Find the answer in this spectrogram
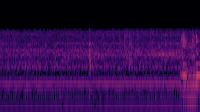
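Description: Omega masticating juicer's motor running with a steady hum.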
